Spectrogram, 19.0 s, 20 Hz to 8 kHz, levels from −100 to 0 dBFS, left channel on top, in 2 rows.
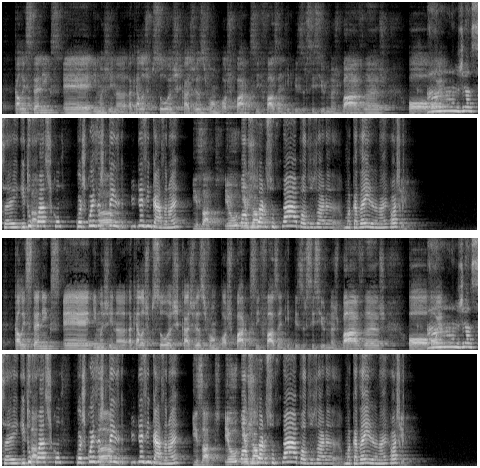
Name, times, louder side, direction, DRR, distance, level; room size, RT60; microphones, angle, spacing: voice 1, 0.3-8.8 9.9-10.2 11.4-11.7 13.3-14.7 17.5-17.6, right 3 dB, 70° right, 3.6 m, -30 dB
voice 2, 8.5-10.7 11.0-13.1 14.3-17.6, right 2 dB, 15° right, 1.0 m, -25 dB
24.0 x 18.5 x 9.9 m
head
